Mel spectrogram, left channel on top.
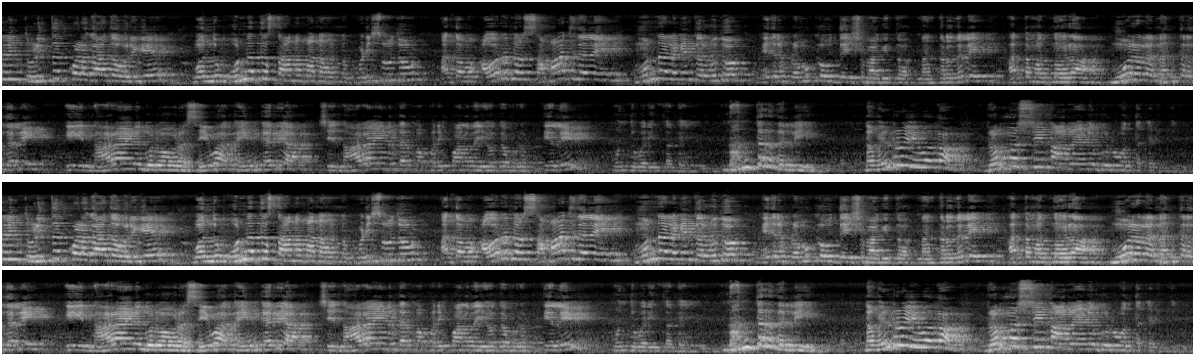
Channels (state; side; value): quieter; left; 5.9 dB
